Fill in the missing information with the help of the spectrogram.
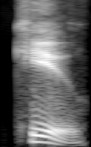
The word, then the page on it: queue: American English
